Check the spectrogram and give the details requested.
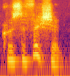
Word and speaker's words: crucifixion: There's a k there. Crucifixion. Yes. Right, Crucifixion. yeah. But I know that in a haste to pronounce, we normally would just say crucifixion, but it's crucifixion. Okay. Okay. And that is how you say it right.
